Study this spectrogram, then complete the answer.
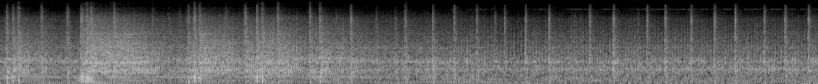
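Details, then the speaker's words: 2006 KTM 300 XCW two-stroke after cylinder re-plating and top-end rebuild, just started with choke on: crackly idle holds steady without dying or surging, a little uneven but settled; idling normally, much better than before. "now that's idling so it uh it has a choke on right now but it's still idling"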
